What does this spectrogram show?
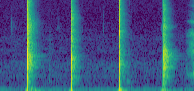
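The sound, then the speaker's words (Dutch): Slow applause of four single, sharp claps, evenly spaced just under a second apart, each crisp and loud with a brief ring-out, and no voices in between. “Het, het, het doek gaat bijna applaus geven.”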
